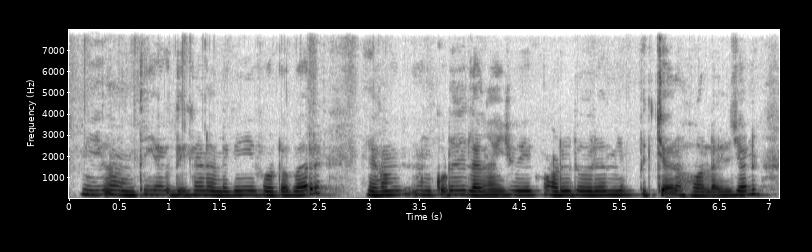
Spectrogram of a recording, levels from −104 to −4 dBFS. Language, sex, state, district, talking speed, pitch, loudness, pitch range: Kumaoni, male, Uttarakhand, Tehri Garhwal, 150 wpm, 190 Hz, -14 LUFS, 185-195 Hz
